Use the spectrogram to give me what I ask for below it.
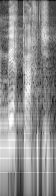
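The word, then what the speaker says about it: Melqart: é que é que a pronúncia é meio perdida mas é algo como mercart essa moeda Fenícia passou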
